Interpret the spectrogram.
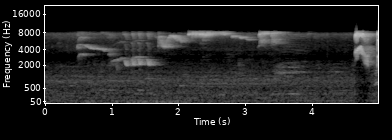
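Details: Orange-headed thrush song used to lure other birds into answering, with descending whistles and buzzy notes running into a long loud high rasp, then a pause and a sudden sharp burst at the end.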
